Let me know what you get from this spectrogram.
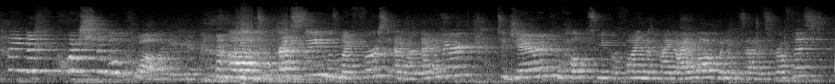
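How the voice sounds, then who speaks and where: A woman's voice: very high voice, sing-song, brisk, hardly any pauses, bright, forceful tone. A young woman giving an earnest, slightly hesitant and informal welcome speech as a playwright before a show. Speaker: playwright introducing own school play. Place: echoey performance space with seated audience. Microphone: distant video camera at the back. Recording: distant microphone, echoey noisy hall.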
